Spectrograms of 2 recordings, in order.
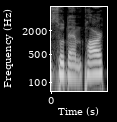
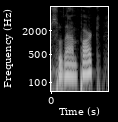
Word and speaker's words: So-dam Park: I think it's So-Dam Park when you pronounce it, when it's in English, because I think in South Korea, and same with Japan, you say last names first, then the first name.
